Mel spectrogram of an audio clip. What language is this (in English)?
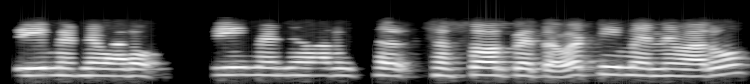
Sindhi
